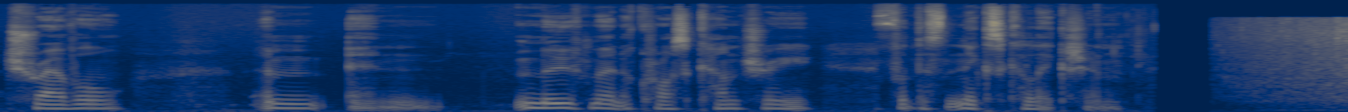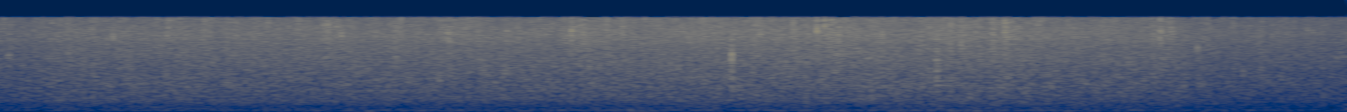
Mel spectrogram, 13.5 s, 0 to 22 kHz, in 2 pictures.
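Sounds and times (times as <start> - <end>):
speech: 0.1 - 0.7, 1.3 - 5.8
steady rain: 6.1 - 13.4.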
